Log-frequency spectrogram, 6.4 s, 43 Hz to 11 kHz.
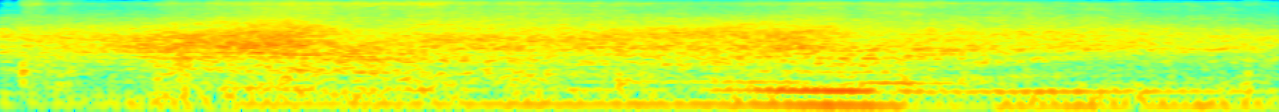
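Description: A standing Konstal 805Na tram's equipment hums low and steady, under a rushing noise that swells about a second in and then holds.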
